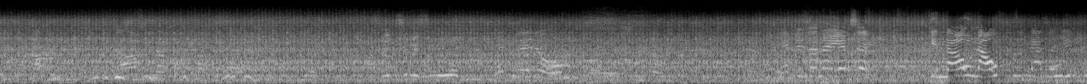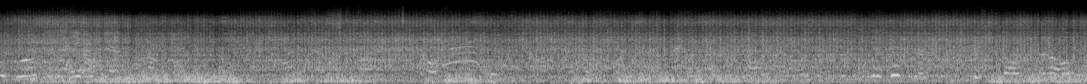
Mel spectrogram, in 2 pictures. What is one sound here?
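A diesel tractor engine runs while its hydraulic front loader lifts.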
